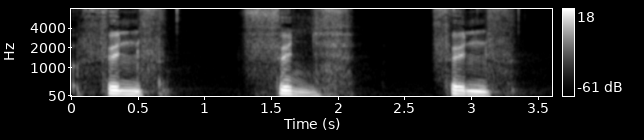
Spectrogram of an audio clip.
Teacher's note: Now, I'm watching you say this in our studio here, and you're moving your whole mouth forward as you say fünf. It's the Ü sound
